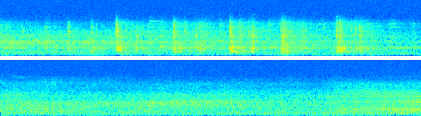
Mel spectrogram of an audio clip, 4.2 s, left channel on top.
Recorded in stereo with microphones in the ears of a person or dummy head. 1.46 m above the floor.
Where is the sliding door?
No sliding door in this recording.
